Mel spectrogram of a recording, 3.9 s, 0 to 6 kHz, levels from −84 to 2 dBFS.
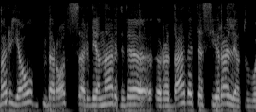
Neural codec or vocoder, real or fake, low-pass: none; real; 5.4 kHz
